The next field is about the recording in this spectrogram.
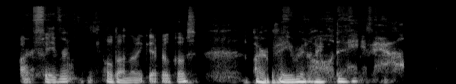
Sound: whisper

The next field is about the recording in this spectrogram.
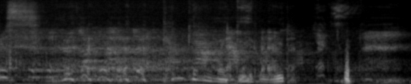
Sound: audience laughing

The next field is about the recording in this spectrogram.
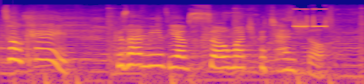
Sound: beeps

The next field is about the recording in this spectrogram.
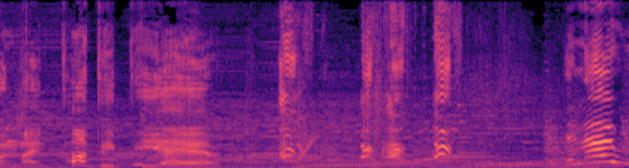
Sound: barking

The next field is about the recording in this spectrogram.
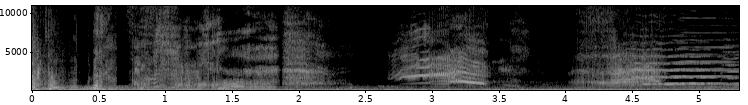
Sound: female zombie sounds

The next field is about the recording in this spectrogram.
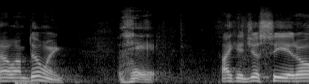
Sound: laughs

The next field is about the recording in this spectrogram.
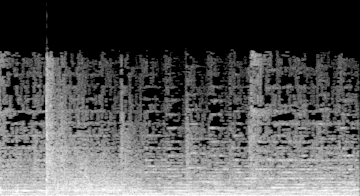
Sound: gunshot firing; suspenseful music

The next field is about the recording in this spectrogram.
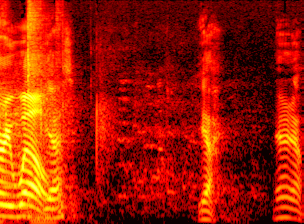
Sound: laughing

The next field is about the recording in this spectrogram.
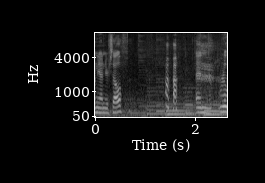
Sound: laughs

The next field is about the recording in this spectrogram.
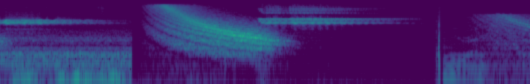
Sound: synthesized whoosh, followed by a digitized ringing bell; whooshing and digitized bell sounds continuing

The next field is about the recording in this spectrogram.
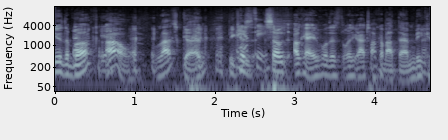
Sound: laughs

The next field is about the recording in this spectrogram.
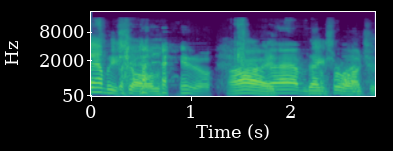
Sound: laughing

